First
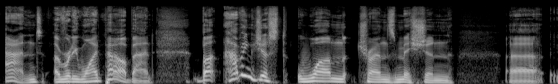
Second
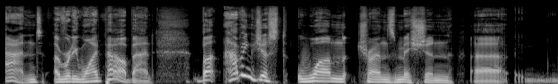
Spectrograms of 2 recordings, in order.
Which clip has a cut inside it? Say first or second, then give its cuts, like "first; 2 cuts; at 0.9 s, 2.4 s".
second; 1 cut; at 4.6 s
